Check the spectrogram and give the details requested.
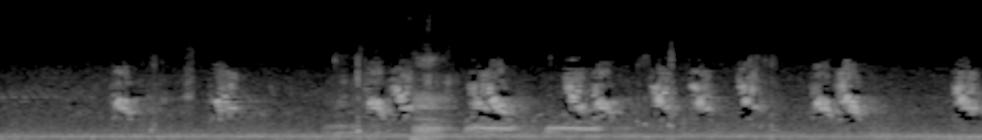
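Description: Forest birds chirping: quick, high chirps repeated about twice a second, with a couple of longer, lower calls near the middle, over a steady low hum.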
